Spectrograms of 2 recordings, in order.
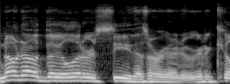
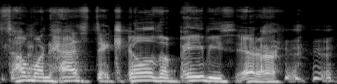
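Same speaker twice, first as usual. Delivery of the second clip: mock villain; 3 semitones higher, slower than usual. Mock villain joke line.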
